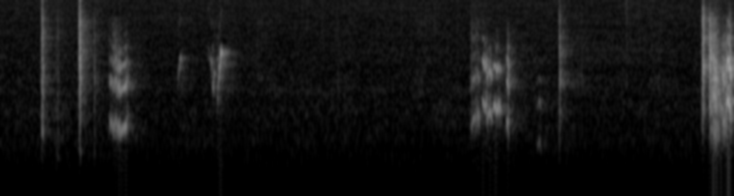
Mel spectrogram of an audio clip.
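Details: A happy female budgerigar gives bright, sharp chirps and short warbles, a contented bird's chatter, while climbing onto a roof.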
